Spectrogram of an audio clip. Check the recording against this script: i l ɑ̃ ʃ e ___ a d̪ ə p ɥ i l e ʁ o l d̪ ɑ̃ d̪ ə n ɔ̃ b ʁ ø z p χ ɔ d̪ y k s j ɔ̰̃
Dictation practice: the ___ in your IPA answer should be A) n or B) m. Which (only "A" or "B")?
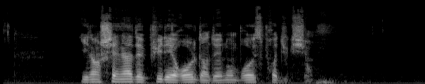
A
